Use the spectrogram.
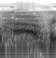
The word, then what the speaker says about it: have: To have, engole o V.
